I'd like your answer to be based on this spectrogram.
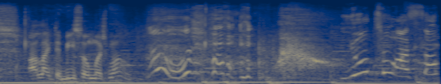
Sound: giggles; exhales

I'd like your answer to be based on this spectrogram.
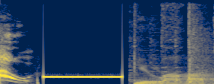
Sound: TV Color Bars Sound Effect

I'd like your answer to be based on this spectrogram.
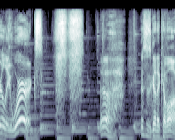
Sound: sniffing

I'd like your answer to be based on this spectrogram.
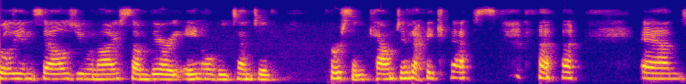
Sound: laughs

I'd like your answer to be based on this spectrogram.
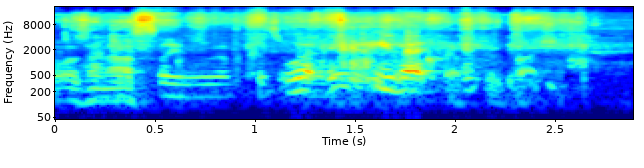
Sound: indistinct chatter

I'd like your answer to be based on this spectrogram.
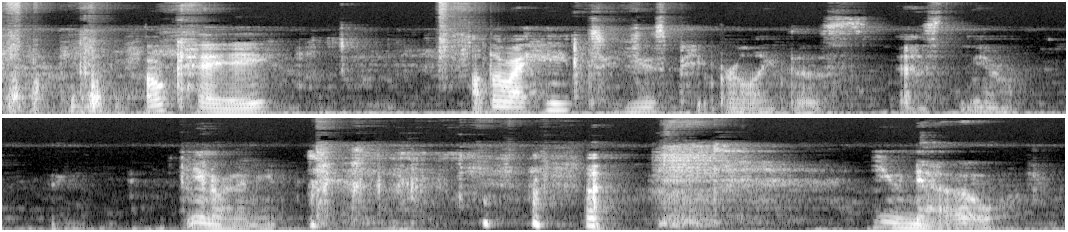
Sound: laughs

